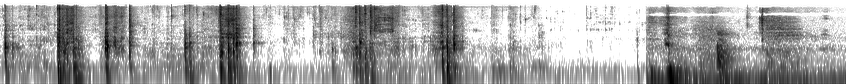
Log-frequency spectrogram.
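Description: Scattered short knocks and taps of vegetables being handled in a stainless steel colander, several in the first half. A low steady hum comes in near the end.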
